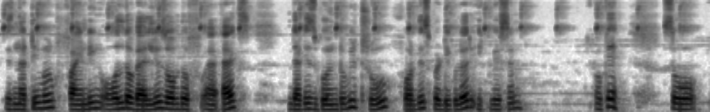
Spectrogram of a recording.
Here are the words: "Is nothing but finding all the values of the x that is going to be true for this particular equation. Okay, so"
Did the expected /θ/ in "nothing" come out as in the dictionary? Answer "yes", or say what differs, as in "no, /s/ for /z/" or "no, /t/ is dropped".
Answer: no, /t/ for /θ/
